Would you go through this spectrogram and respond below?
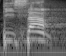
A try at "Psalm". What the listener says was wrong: The B there is silent.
